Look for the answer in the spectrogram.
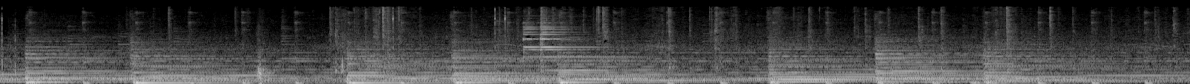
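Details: Only instrumental music with steady held chords and a deep bass line is heard; no animal calls.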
